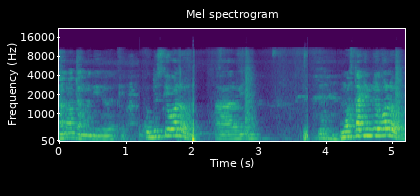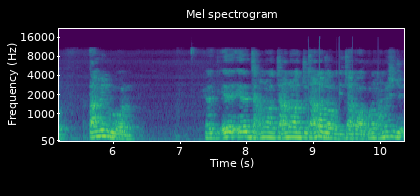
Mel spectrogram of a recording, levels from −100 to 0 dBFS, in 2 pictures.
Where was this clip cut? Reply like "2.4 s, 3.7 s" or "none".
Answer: 1.1 s, 3.7 s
